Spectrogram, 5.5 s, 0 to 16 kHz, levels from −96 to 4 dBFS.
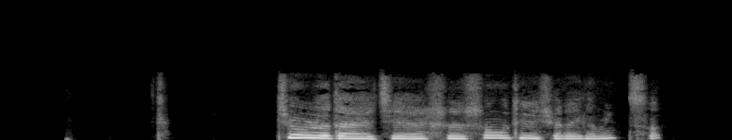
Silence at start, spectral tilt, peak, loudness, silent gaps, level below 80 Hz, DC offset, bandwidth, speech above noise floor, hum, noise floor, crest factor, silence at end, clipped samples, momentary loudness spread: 1.2 s; -5.5 dB/octave; -6 dBFS; -21 LUFS; 1.31-2.07 s; -70 dBFS; under 0.1%; 7.4 kHz; 59 dB; none; -80 dBFS; 16 dB; 0.55 s; under 0.1%; 18 LU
